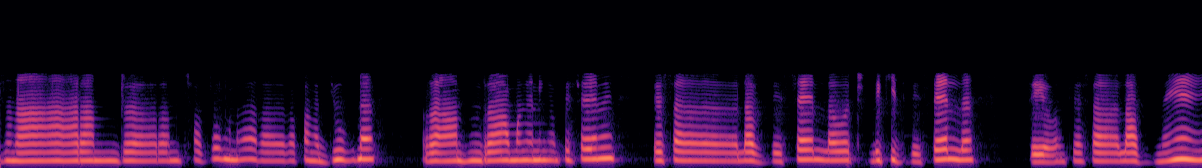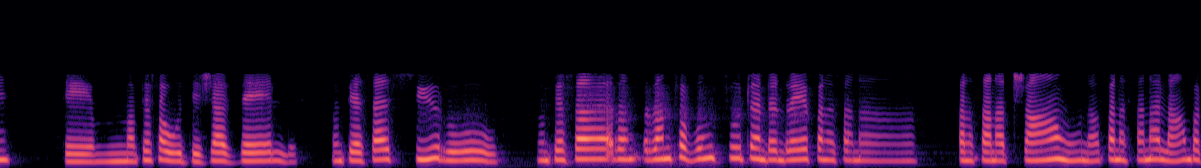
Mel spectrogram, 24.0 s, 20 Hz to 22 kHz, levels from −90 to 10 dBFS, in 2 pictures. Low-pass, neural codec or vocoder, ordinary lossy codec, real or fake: 3.6 kHz; none; none; real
